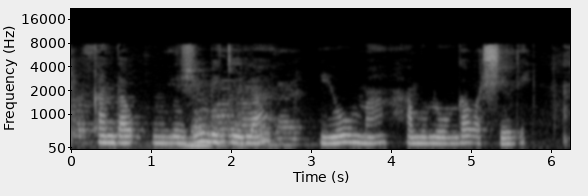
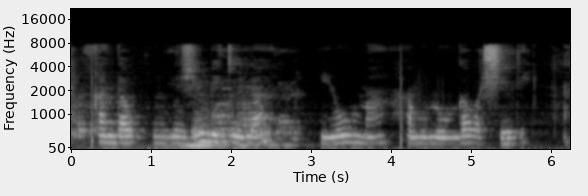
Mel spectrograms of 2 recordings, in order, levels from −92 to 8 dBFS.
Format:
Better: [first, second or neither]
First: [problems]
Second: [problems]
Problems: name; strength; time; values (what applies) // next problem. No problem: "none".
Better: first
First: none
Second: background sound (Fireworks); 18 dB below the speech // room echo; dies away in 0.2 s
